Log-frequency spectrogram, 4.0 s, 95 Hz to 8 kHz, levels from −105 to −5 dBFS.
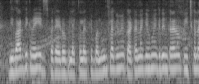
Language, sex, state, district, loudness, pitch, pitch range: Hindi, female, Uttar Pradesh, Budaun, -32 LUFS, 205 Hz, 180-215 Hz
